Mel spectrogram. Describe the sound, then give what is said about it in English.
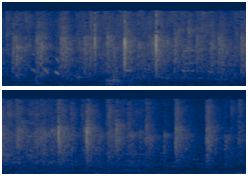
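An audience applauds to welcome a performer to the stage at a Sunday night open mic at Hulbert's. Many hands clap in a fairly faint, continuous patter, with a few sharper individual claps standing out. “Please put your hands together. Welcome Shauna to the stage.”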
